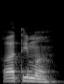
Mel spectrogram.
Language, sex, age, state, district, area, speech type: Kashmiri, male, 45-60, Jammu and Kashmir, Kulgam, urban, spontaneous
